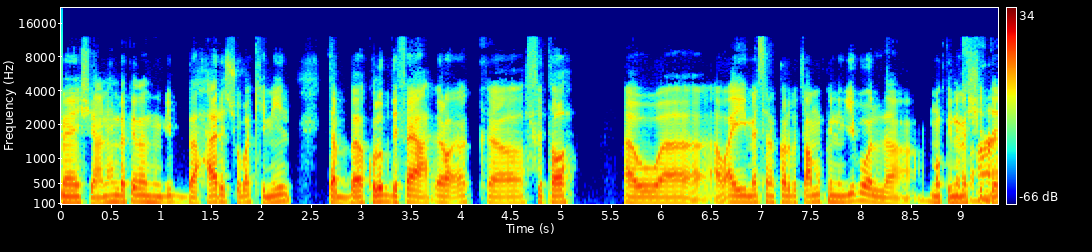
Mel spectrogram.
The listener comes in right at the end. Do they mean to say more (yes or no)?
yes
